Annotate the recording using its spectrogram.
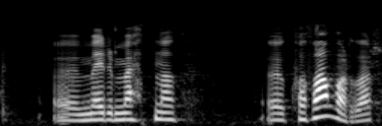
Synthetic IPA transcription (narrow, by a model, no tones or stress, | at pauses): meːjɾɪmɛht̪nað | kʰvaːðθavaɾðaɾ̥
